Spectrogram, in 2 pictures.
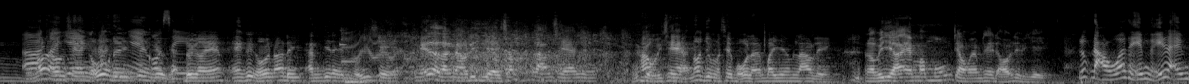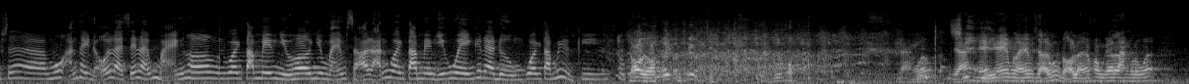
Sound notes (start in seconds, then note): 4.2 laughing; 18.3 laughing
